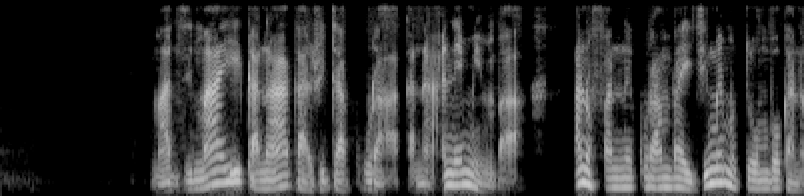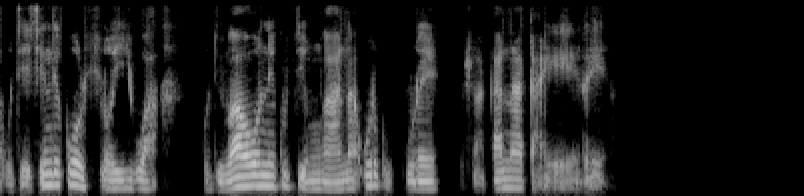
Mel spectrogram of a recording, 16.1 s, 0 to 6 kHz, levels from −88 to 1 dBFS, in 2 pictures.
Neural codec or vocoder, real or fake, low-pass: none; real; 5.4 kHz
